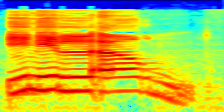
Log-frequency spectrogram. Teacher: maka dad bila matikan, ingat huruf dad ada satu sifat, nama dia sifat istitalah, memanjang.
